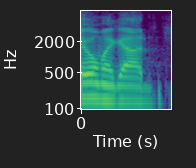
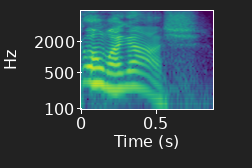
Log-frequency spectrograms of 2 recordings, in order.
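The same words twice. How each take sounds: First: Said in the usual way. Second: Oh my gosh thrown high and loud in fake surprise; mock shock. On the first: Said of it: "He doesn't say". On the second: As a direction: overdo the astonishment on Oh my gosh. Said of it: "It's not like he's like".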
